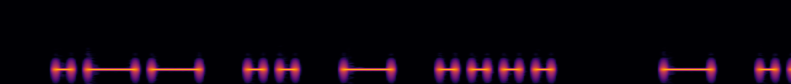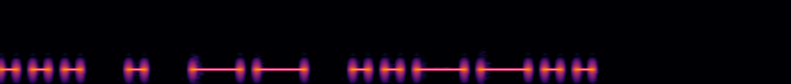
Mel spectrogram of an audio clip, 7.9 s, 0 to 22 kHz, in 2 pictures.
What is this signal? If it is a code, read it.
Morse code, heard as a keyed tone, about 15 wpm, 700 Hz. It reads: WITH THEM?
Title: Sentences from Top 1000 Words - Review Part 6 - 15wpm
